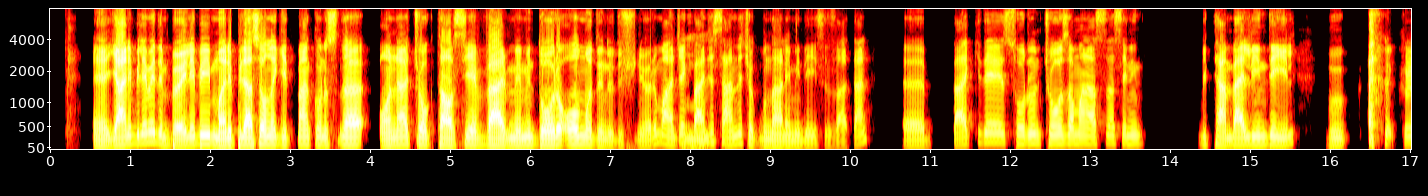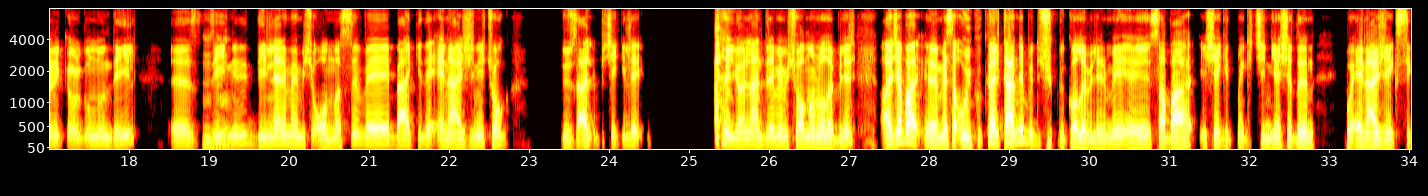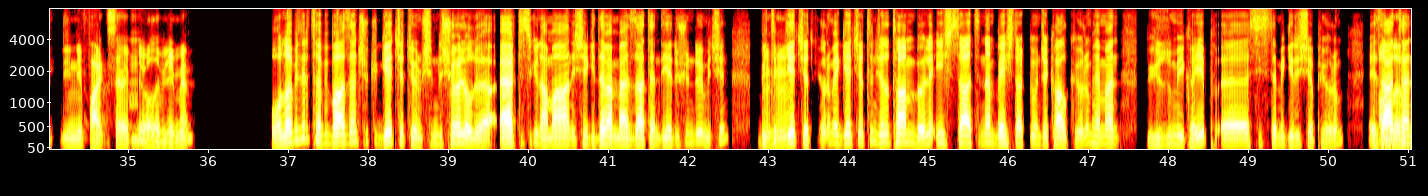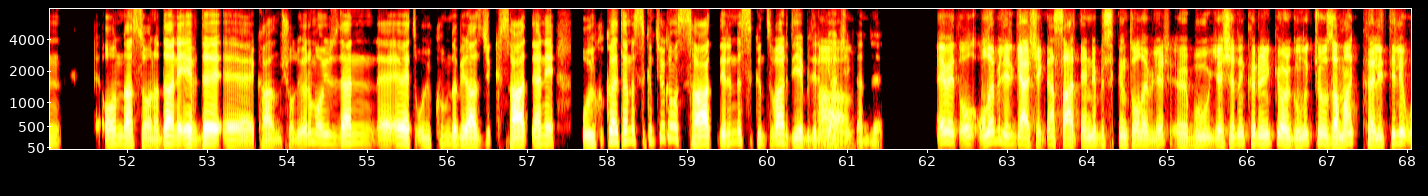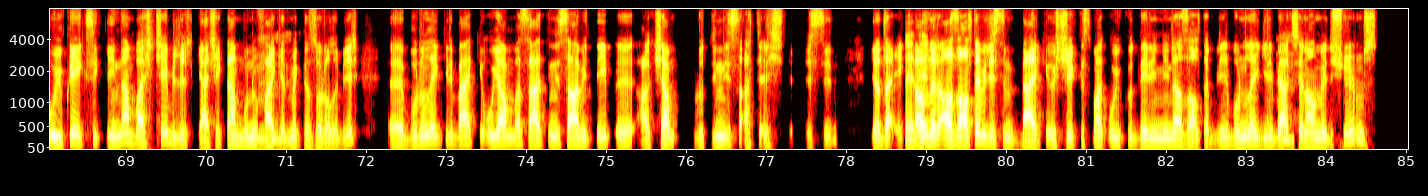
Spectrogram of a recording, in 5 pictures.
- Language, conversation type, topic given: Turkish, advice, Kronik yorgunluk nedeniyle her sabah işe gitmek istemem normal mi?
- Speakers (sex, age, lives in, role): male, 35-39, Greece, advisor; male, 40-44, Greece, user
- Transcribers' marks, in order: other background noise; cough; cough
